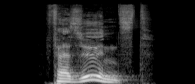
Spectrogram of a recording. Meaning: second-person singular present of versöhnen
- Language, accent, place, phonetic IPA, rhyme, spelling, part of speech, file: German, Germany, Berlin, [fɛɐ̯ˈzøːnst], -øːnst, versöhnst, verb, De-versöhnst.ogg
